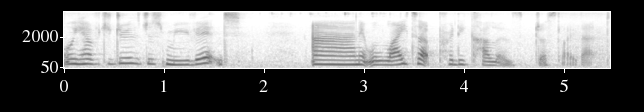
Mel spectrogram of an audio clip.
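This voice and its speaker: Someone whispers quietly in an English accent at a moderate pace. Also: woman. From England. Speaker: paranormal investigator vlogger. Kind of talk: paranormal investigation vlog, calling out to spirits. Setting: hotel room at night. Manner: whispering, quiet.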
